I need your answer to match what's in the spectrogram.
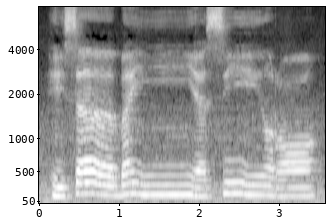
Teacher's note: Tanwin bertemu dengan huruf ya dan cara bacaannya ialah memasukkan tanwin ke dalam huruf ya beserta dengung 2 harakat.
